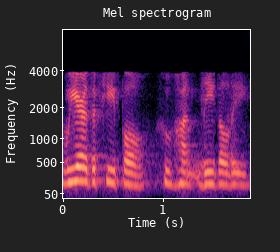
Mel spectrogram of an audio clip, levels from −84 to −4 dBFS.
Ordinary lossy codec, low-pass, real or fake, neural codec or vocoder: AAC, 16 kbps; 7.2 kHz; real; none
